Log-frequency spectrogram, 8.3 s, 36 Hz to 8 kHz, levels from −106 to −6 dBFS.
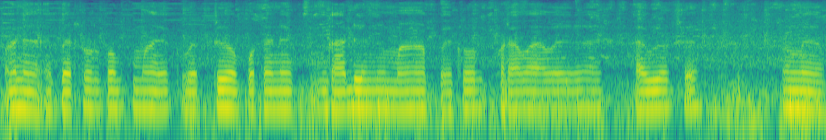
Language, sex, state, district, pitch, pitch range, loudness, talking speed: Gujarati, male, Gujarat, Gandhinagar, 120 Hz, 120-125 Hz, -18 LUFS, 100 wpm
